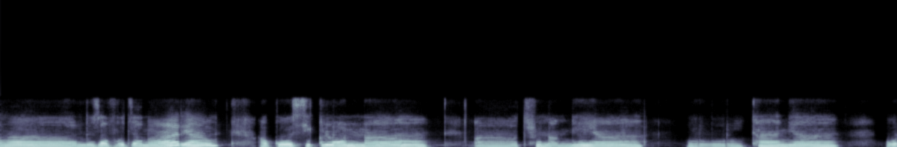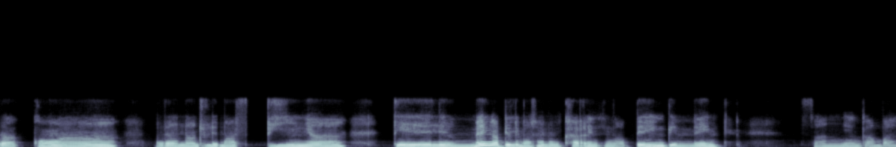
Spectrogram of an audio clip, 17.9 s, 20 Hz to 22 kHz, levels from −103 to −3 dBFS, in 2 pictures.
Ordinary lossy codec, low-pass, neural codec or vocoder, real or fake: none; 7.2 kHz; codec, 44.1 kHz, 2.6 kbps, SNAC; fake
